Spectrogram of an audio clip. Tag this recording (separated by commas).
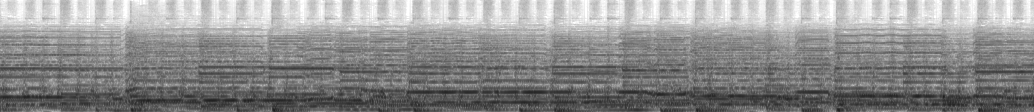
inside a small room, Music, Guitar, Musical instrument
